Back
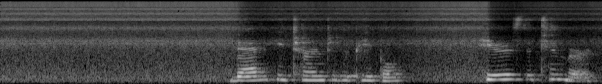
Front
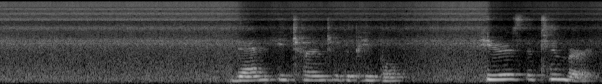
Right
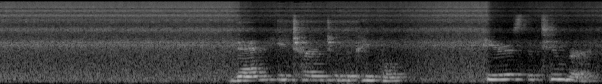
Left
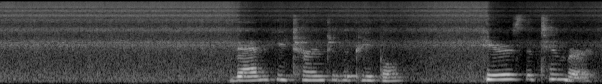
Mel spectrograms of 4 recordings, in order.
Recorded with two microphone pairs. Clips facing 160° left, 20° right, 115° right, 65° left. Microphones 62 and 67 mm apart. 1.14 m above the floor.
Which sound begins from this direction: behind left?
A woman speaking, at 2.3 s.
